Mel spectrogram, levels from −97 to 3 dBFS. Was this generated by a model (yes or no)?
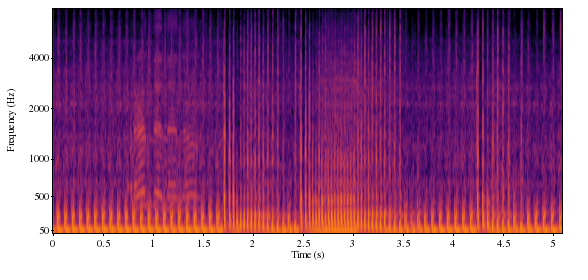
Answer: no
